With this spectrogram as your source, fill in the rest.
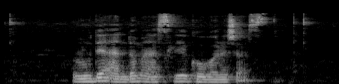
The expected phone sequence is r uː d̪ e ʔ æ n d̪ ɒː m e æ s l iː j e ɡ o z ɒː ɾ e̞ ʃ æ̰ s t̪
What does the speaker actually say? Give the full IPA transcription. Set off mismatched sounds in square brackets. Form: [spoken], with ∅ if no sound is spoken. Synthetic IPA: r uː d̪ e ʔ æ n d̪ ɒː m e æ s l [i] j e ɡ o [v] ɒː ɾ e̞ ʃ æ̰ s t̪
